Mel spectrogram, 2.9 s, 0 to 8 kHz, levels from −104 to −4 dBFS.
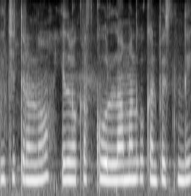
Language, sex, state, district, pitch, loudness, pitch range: Telugu, female, Andhra Pradesh, Krishna, 265 Hz, -16 LUFS, 255-275 Hz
